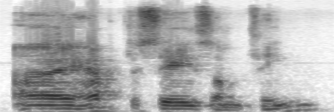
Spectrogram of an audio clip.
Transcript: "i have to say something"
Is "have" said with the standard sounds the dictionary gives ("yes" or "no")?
no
